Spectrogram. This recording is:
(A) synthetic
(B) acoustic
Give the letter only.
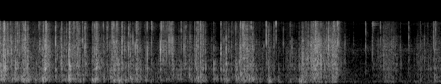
B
